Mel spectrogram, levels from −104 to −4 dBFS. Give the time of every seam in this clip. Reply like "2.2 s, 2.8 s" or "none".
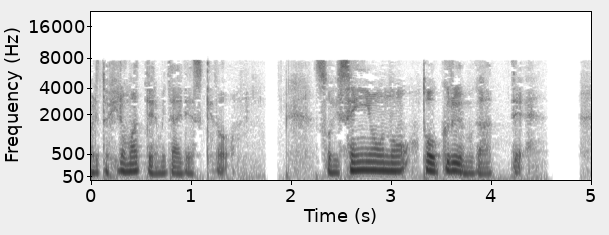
3.3 s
